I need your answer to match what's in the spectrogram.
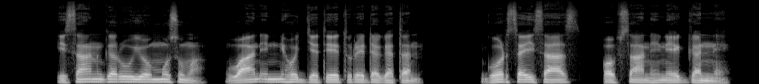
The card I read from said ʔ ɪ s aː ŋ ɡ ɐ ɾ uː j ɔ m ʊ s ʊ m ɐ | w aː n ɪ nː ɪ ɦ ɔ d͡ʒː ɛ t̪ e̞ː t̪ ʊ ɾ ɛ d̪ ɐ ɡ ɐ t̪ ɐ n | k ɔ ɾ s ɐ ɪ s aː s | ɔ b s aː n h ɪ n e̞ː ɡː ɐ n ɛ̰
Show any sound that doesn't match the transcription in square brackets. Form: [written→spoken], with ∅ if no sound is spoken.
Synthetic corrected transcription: ʔ ɪ s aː ŋ ɡ ɐ ɾ uː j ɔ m ʊ s ʊ m ɐ | w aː n ɪ nː ɪ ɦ ɔ d͡ʒː ɛ t̪ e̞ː t̪ ʊ ɾ ɛ d̪ ɐ ɡ ɐ t̪ ɐ n | [k→ɡ] ɔ ɾ s ɐ ɪ s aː s | ɔ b s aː n h ɪ n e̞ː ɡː ɐ [n→nː] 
